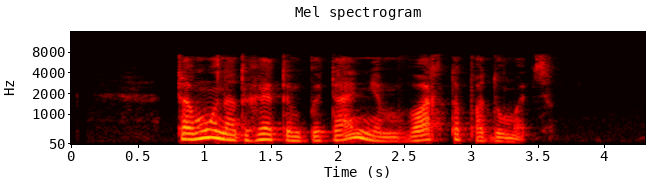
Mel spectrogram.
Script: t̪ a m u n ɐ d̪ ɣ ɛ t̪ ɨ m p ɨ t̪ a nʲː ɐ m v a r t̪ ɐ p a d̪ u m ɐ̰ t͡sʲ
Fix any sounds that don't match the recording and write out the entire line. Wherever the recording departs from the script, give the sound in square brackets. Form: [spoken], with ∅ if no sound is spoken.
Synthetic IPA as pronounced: t̪ a m u n ɐ d̪ ɣ ɛ t̪ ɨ m p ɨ t̪ a nʲː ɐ m v a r t̪ ɐ p a d̪ u m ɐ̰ t͡sʲ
